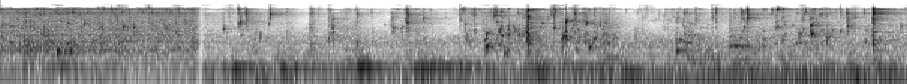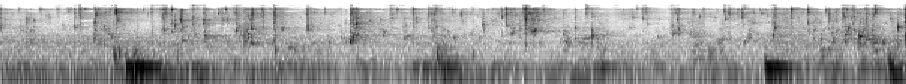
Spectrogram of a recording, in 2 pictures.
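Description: Hands splash and rub vegetables in water.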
